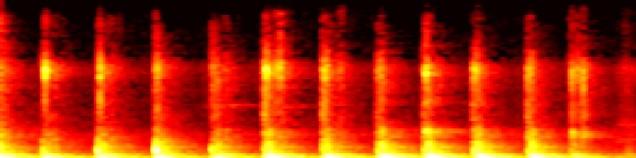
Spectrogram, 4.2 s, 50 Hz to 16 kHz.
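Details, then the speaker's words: Chevrolet Celta front wheel rocked by hand gives sharp, hollow clunks about three times a second from play in the inner tie rod. Symptoms include suspension noise over bumps and steering wheel vibration at 80–100 km/h. "tudo galera tá um barulho danado essa suspensão aqui ó"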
